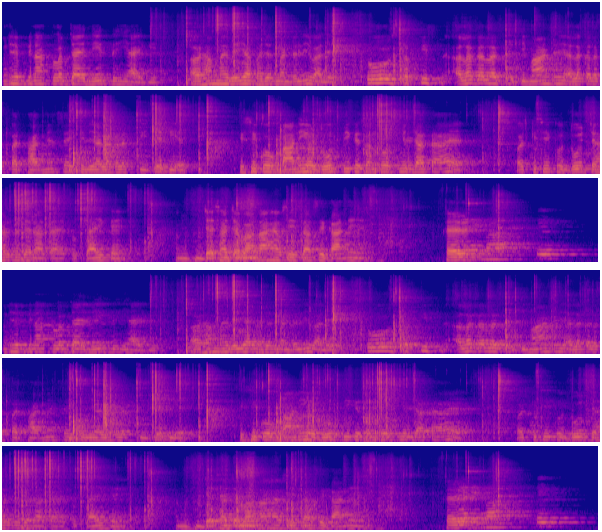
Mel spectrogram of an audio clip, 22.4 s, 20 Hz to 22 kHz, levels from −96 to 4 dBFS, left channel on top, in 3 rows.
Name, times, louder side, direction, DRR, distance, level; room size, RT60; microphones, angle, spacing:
voice 1, 0.0-2.0 2.3-4.2 4.6-9.8 10.4-13.3 13.9-16.5 17.1-19.5 20.5-20.9, left 3 dB, 55° left, 7 dB, 0.7 m, -42 dB
sound 1, 1.8-3.5 3.8-5.2 5.7-7.7 8.0-8.9 9.1-10.1 10.3-12.6 13.3-14.2 14.5-16.9 17.2-20.1 20.4-21.2, right 3 dB, 15° right, 0.8 m, -44 dB
voice 2, 17.7-18.2 20.6-21.8, equal, 30° right, -2 dB, 3.5 m, -45 dB
18.0 x 7.9 x 5.3 m, 1.4 s
head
